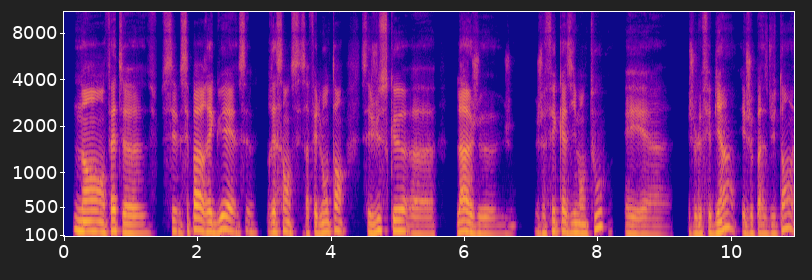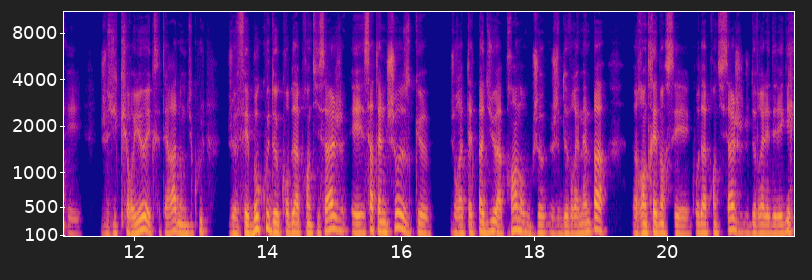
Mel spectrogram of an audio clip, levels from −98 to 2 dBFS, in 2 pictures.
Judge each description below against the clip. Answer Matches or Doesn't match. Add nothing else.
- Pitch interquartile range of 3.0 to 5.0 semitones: Matches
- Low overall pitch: Matches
